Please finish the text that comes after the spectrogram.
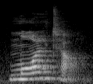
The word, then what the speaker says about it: Malta: Maldives next is Malta Malta again two labels and stresses on the first one Malta Malta Malta next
